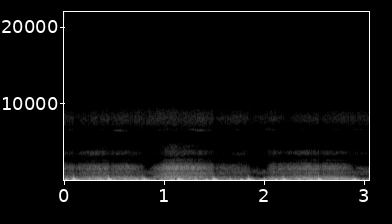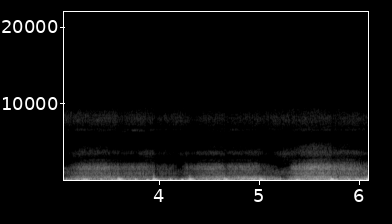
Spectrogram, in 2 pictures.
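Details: 34-year-old male, recorded over the mitral area right after jogging up a flight of stairs: fast, hard-pumping heartbeat, sinus tachycardia after exercise.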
